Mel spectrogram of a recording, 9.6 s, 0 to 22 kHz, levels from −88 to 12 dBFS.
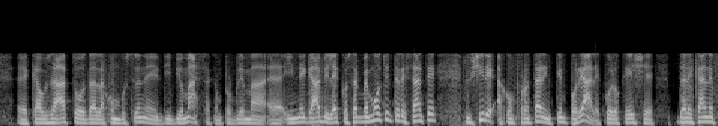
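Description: From the start the whole clip sits on a Bluetooth CVSD headset codec, and you can plainly hear it. CVSD sends one bit per sample saying up or down and adapts its step size. The band stops at 4 kHz, so the speech sounds boxed in. The step can't keep pace with loud high content, which smears, and the s sounds come out scratchy over a grainy hiss. It all fits the 64 kbps CVSD stream.

On top of that there are four short bursts of bit errors on the Bluetooth voice link, at 1.36 to 1.53 s, 4.10 to 4.32 s, 5.99 to 6.24 s and 9.07 to 9.25 s, with a few percent of bits flipped in each. Because no CVSD bit outweighs the others and the damage fades out on its own, you don't get sharp clicks. Each burst is a brief rushing, crackly wash laid over the speech.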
